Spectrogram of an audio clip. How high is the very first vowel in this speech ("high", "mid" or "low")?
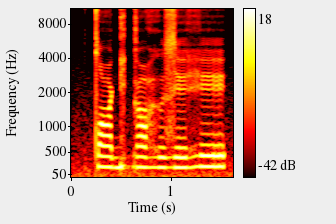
low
